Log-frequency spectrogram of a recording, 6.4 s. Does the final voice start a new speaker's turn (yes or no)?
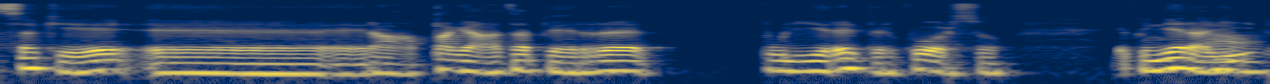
no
